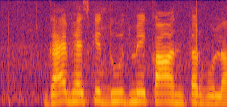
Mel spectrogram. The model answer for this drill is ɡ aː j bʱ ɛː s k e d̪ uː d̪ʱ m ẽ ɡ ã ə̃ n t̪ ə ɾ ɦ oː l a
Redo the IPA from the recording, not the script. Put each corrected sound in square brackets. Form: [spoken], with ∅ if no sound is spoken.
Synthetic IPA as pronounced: ɡ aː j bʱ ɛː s k e d̪ uː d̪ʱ m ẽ [k] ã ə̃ n t̪ ə ɾ ɦ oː l a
